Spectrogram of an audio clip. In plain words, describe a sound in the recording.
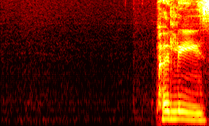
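A woman speaks calmly and clearly into a microphone, like a news presenter.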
